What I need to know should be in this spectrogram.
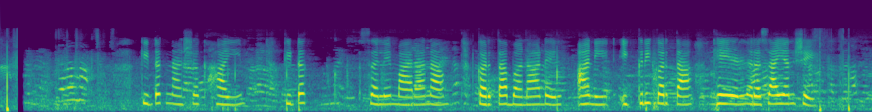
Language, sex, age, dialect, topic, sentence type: Marathi, female, 18-24, Northern Konkan, agriculture, statement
